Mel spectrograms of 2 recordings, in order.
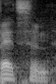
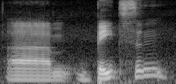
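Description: First: The first syllable rhymes with bet. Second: The first syllable rhymes with beat. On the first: The speaker calls it right. "It's as if you're putting on a bet, son" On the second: The speaker calls it wrong. "I originally mispronounced his name. I think I was saying Beatson, as in like, you know, like the beat"

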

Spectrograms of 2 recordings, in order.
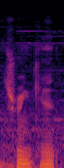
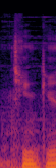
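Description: First: The word is said with an r sound. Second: The word is said without an r sound. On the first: The speaker calls it right. "it's a trinket" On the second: The speaker calls it wrong. "Not a tinket"

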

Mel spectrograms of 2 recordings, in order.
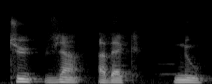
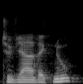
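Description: First: The voice falls at the end. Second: The voice rises at the end.

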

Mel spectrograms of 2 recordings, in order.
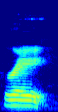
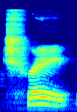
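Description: First: The word begins with a plain t sound. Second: The word begins with a ch sound. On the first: The speaker calls it right. "It's not a CH" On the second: The speaker calls it wrong. "Not tray. It's not a CH"

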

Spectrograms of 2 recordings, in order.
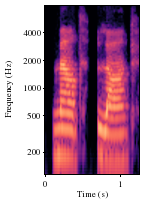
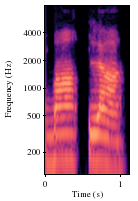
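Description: First: The final consonants of each word are pronounced. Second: The final consonants of each word are silent. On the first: "You can say Mount Blanc if you prefer, whatever's easiest for you" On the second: "the proper French pronunciation, which you don't pronounce the last letter of each word"

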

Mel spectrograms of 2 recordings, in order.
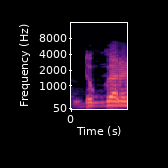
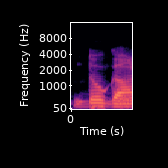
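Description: First: The first vowel is a short 'u' sound. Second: The first vowel is a long 'o' sound. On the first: The speaker calls it wrong. "ਦੁੱਗਣ ਨਹੀਂ ਪੜਾਉਂਦੇ" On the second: The speaker calls it right. "ਦੱਦਾ ਸੰਬੰਧਕ ਲਾ ਕੇ ਉਚਾਰਨ ਹੁੰਦਾ ਹੈ"

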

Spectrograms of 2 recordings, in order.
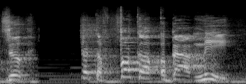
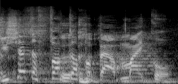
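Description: First: It is said in an angry tone. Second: It is said in a calm tone.

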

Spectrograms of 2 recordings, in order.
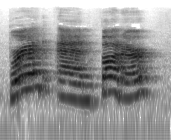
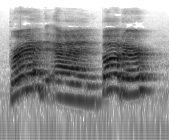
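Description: No difference in how they are said.

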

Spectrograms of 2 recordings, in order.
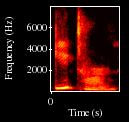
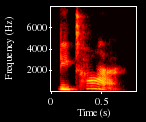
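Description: First: The stress is on the first syllable. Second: The stress is on the second syllable. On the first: The speaker calls it wrong. "No, still first stress. Not guitar" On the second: The speaker calls it right. "second stress"

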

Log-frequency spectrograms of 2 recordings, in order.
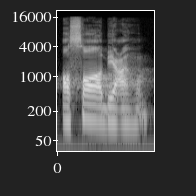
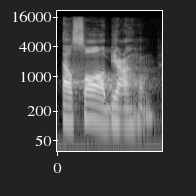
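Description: First: The opening hamza sounds heavy and thick. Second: The opening hamza sounds light and thin. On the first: The speaker calls it wrong. "people say asa, asabi'ahum" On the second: The speaker calls it right. "the Hamza is pronounced with lightness"

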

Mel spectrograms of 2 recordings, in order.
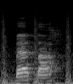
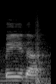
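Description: First: It is said like the fish name. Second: It is not said like the fish name. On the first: The speaker calls it wrong. "not Beta, because this is not Beta Fish" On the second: The speaker calls it right. "this is pronounced Beta"

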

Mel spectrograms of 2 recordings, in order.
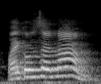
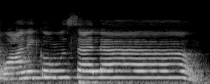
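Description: First: It sounds angry and curt. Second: It sounds cheerful and happy.

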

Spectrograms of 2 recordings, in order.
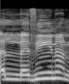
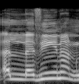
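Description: First: The middle consonant is a voiced th sound. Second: The middle consonant is a voiced th sound.

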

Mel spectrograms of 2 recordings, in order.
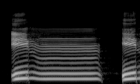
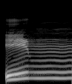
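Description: First: The word is chopped and pressed. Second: The word flows smoothly through the doubled n. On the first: The speaker calls it wrong. "bukan in in nggak ditekan" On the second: The speaker calls it right. "tapi dia mengalir"

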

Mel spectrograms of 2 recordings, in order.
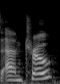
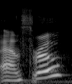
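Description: First: The middle consonant is a plain 't' sound. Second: The middle consonant is a 'th' sound. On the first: "in my head it's like always Antro, because German" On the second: "Did he pronounce it Anthro? Probably that's probably how you pronounce it"

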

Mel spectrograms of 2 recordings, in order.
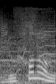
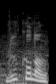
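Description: First: The pitch pattern matches Osaka 'uso yan'. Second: The pitch pattern differs from Osaka 'uso yan'. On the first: This is the official pronunciation. The speaker calls it right. "ルカナンなんですね。あの大阪弁の嘘やんと一緒" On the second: This is how it was long assumed to be said. The speaker calls it wrong. "ルカなんかと思ってた、ずっと"

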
